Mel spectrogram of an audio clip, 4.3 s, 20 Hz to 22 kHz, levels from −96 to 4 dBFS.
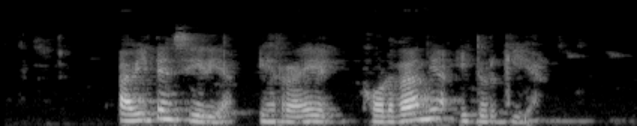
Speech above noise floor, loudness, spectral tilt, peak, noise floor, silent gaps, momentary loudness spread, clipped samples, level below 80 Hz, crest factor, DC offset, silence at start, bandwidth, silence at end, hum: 39 dB; -28 LUFS; -6.5 dB/octave; -12 dBFS; -67 dBFS; none; 12 LU; under 0.1%; -62 dBFS; 18 dB; under 0.1%; 0.8 s; 8.8 kHz; 0.65 s; none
